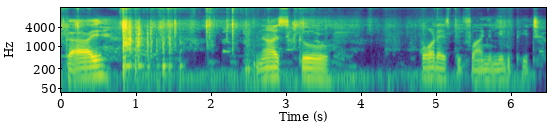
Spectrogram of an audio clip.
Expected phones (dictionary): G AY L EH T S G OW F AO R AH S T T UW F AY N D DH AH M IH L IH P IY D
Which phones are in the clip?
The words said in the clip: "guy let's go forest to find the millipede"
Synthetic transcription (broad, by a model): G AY N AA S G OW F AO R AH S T T UW F AY N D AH M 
